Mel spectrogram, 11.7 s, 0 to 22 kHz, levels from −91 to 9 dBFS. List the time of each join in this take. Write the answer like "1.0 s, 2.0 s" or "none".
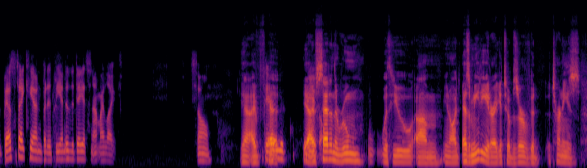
9.2 s, 10.6 s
